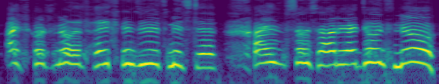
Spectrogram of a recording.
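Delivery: high, pleading put-on voice; hammed-up whimpering apology from an exhausted servant; pitiful laptop voice. Poor laptop begging its driver for mercy, pitiful high voice. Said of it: "My poor laptop is, it's like".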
